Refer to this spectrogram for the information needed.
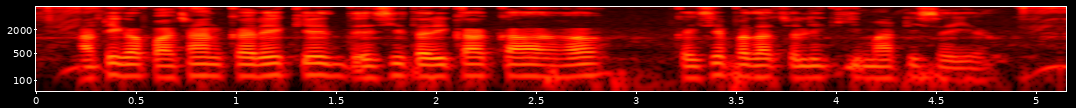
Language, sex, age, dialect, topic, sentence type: Bhojpuri, male, <18, Western, agriculture, question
